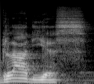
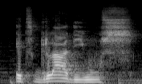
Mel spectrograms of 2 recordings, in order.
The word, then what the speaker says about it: gladius: Another very important one for angophone speakers, work on your oo. It's not gladius, it's gladius. It's a fully pronounced oo always.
